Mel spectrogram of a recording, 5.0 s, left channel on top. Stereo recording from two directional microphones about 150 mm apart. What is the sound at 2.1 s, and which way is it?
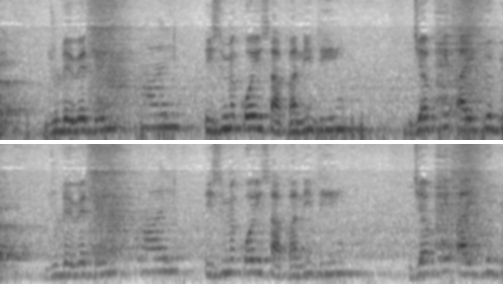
Speech, 40° left (ahead or behind).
